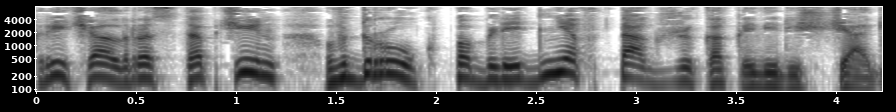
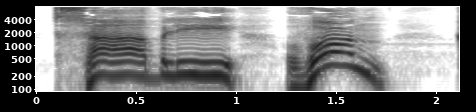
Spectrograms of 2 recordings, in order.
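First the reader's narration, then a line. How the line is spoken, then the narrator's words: Shouted command. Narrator (Russian): крикнул офицер драгуном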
